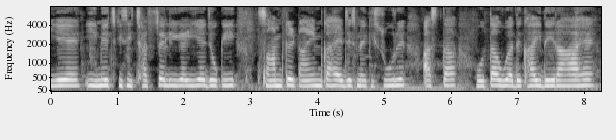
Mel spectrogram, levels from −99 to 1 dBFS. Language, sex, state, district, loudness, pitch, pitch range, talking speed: Hindi, female, Bihar, Sitamarhi, -16 LUFS, 205 Hz, 200-210 Hz, 180 wpm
